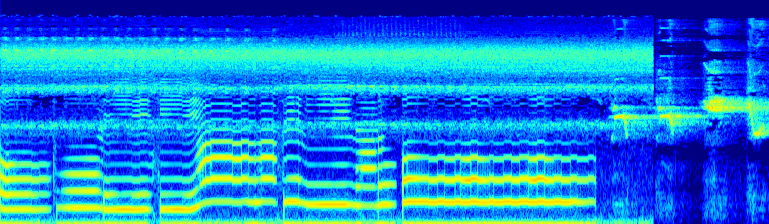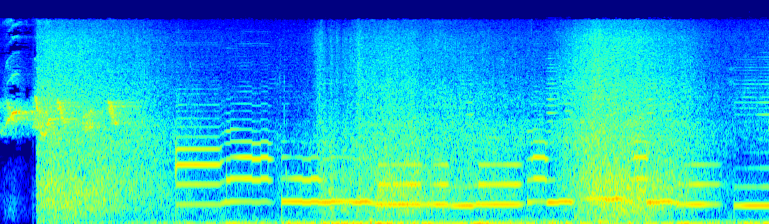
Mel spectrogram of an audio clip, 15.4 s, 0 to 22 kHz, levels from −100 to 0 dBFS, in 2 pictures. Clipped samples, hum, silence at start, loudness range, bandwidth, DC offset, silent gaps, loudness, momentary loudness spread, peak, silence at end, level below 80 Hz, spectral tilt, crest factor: under 0.1%; none; 0 s; 2 LU; 16.5 kHz; 0.5%; none; -34 LUFS; 6 LU; -18 dBFS; 0 s; -54 dBFS; -2 dB/octave; 16 dB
